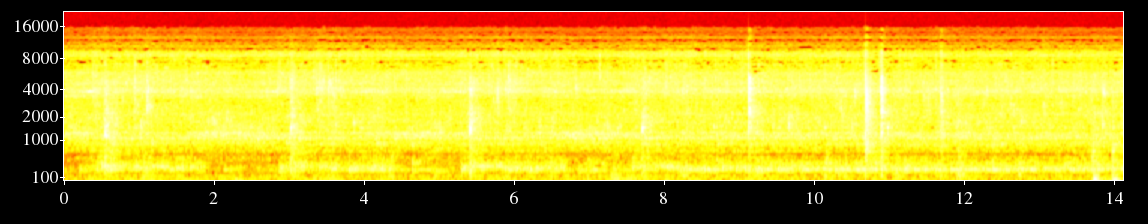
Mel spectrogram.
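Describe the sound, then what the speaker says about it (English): Cold tap water runs steadily into a bathroom sink for a rinse after shaving, a continuous moderate splashing rush with small clinks and knocks on top, heard alone. "here's my cold water rinse"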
